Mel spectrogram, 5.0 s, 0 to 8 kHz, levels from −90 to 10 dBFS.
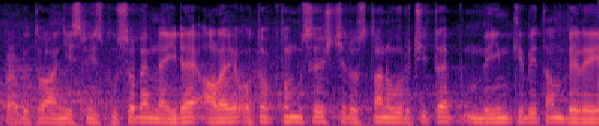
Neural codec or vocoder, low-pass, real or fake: none; 7.2 kHz; real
